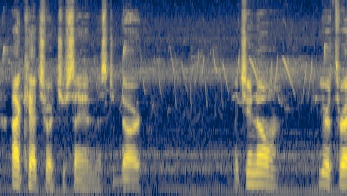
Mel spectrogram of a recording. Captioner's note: none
